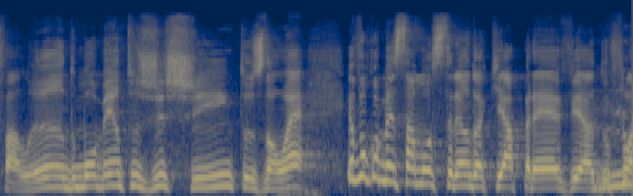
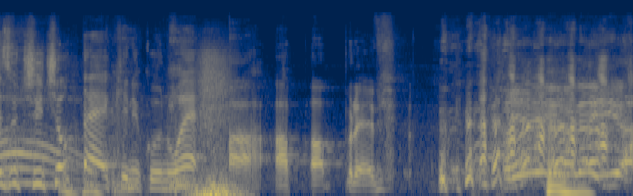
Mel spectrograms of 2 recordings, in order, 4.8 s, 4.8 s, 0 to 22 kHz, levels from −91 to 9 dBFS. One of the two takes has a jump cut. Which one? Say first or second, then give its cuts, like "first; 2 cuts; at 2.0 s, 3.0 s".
second; 1 cut; at 1.7 s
